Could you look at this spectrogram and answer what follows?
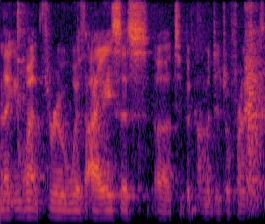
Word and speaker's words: IACIS: IASIS, yes.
